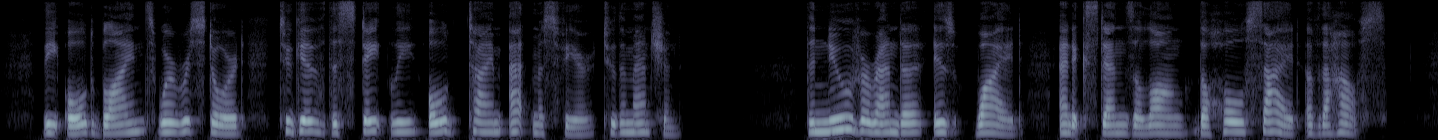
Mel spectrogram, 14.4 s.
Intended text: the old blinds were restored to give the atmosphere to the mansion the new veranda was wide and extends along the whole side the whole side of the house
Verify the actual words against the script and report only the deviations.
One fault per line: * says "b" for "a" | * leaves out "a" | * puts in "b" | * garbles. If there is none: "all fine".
* puts in "stately old time"
* says "is" for "was"
* leaves out "the whole side"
